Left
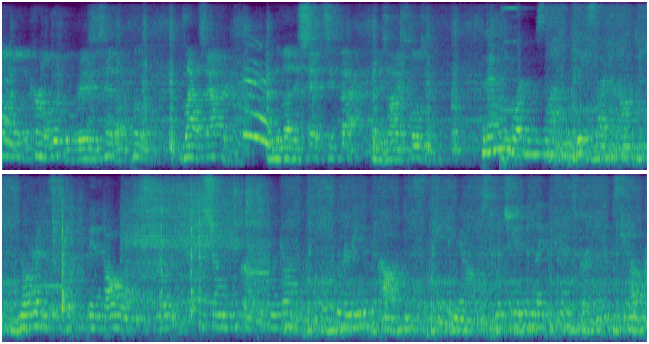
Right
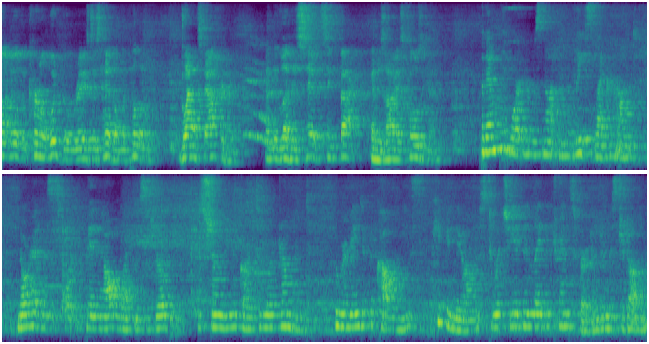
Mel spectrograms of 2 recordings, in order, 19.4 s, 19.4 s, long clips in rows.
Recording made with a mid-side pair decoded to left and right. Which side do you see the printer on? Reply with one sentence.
In this clip you hear the printer on the left.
